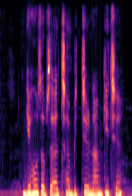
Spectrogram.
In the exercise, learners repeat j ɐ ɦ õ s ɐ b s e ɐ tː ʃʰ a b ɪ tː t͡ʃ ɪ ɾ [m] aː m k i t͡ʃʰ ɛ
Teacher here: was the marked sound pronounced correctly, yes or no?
no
